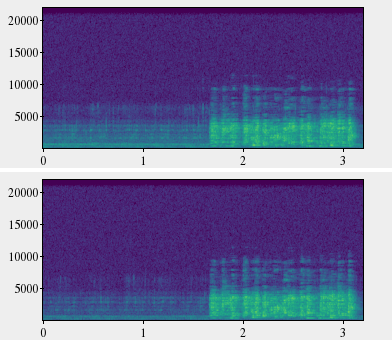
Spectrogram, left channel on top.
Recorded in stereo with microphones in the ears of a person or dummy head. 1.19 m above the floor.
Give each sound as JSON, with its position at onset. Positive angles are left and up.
{"t": 1.7, "sound": "typing on a keyboard", "side_deg": -10, "distance_m": 1.9}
